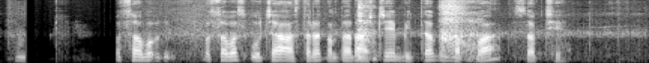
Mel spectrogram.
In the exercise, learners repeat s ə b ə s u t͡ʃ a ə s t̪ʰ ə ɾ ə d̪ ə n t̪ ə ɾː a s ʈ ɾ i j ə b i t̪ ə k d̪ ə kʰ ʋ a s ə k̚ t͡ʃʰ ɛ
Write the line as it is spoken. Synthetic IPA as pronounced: s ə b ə s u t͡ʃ a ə s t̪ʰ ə ɾ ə t̪ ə n t̪ ə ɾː a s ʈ ɾ i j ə b i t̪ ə k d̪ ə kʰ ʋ a s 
